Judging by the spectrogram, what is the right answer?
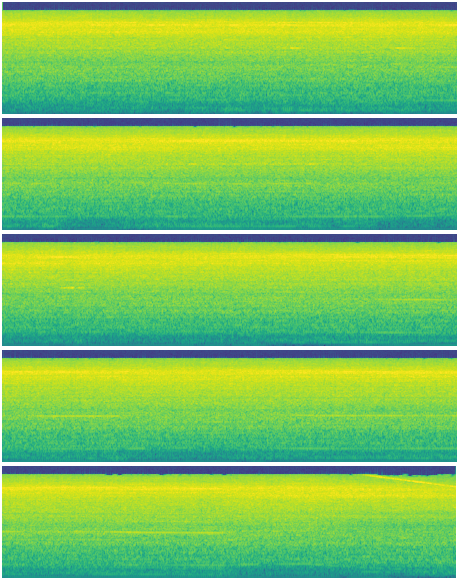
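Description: Electric drill clamped in a bench vise, spinning a wire wheel brush at a steady speed. The steel bristles scrub rust and grime off an old adjustable spanner held against the wheel.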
